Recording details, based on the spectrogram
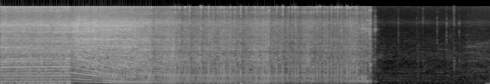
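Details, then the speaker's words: Agricultural sprayer two-stroke with a known-good spare carburetor: runs even and steady, then winds down smoothly and stops; no stumbling, normal carburetor reference. "Oke jadi itu tadi ya teman-teman itu adalah suara karbu yang normal"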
